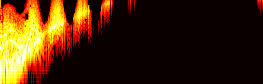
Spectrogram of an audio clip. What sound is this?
processed white noise
noise, sound-design, white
